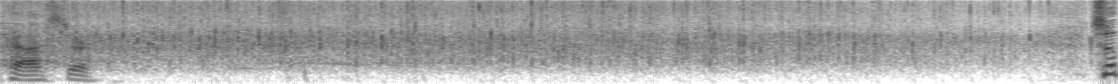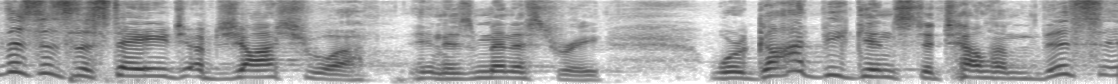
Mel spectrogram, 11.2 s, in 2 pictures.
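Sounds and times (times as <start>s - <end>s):
speech: 0.0s - 0.6s, 5.5s - 11.1s
church congregation applauding to welcome a pastor: 0.0s - 5.7s.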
